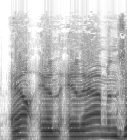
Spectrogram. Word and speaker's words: almonds: You don't pronounce the L in almonds either.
